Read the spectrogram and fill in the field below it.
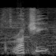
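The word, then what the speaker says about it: Rocchi: Need Gabo for the pronunciation there with the double C, Rochi.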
